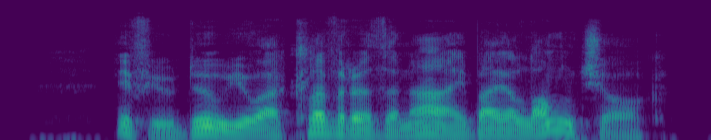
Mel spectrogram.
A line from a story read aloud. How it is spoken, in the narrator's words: cried Bentham Gibbs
